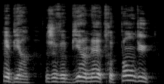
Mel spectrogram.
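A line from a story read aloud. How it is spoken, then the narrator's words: Inner exclamation. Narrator (French): s'écria intérieurement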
